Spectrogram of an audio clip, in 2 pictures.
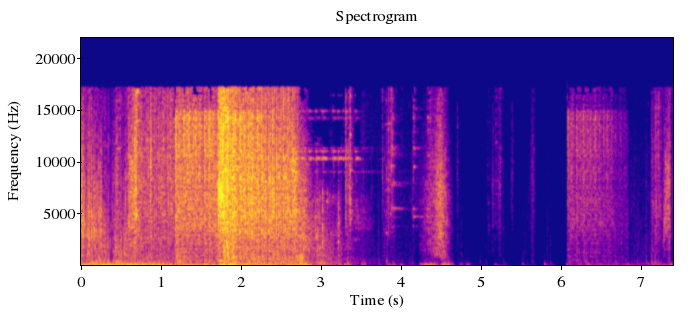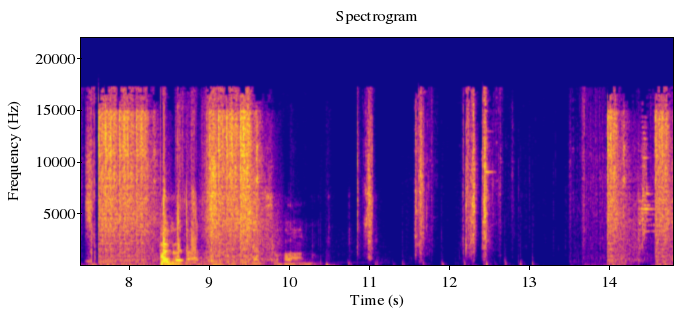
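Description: A young man talks into a headset microphone with animation.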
